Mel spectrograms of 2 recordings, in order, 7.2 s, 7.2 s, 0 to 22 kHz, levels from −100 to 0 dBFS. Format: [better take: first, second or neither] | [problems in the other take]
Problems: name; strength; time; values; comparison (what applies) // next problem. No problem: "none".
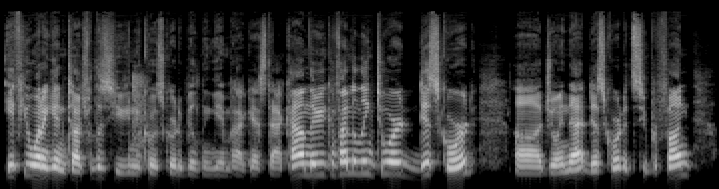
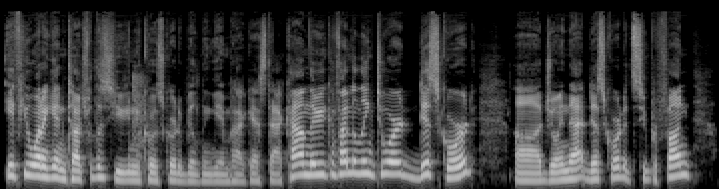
second | thin; very; fading below 300 Hz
